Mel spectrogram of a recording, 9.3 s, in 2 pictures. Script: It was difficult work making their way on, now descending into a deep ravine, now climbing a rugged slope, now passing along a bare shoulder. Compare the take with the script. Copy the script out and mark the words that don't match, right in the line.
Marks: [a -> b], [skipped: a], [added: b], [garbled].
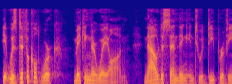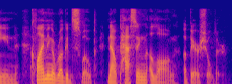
It was difficult work making their way on, now descending into a deep ravine, [skipped: now] climbing a rugged slope, now passing along a bare shoulder.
